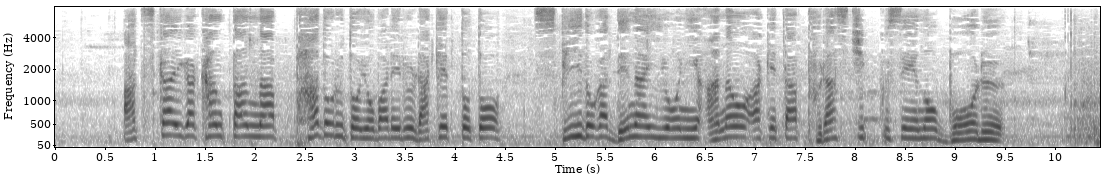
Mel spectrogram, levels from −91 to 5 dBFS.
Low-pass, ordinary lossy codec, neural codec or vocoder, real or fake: none; none; none; real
